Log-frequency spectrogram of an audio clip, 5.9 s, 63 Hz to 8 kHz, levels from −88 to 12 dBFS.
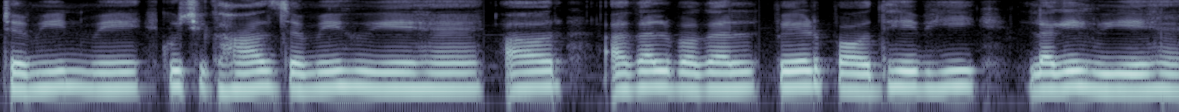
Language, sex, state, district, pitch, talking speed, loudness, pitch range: Hindi, female, Bihar, Bhagalpur, 180 Hz, 140 wpm, -14 LUFS, 175-185 Hz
